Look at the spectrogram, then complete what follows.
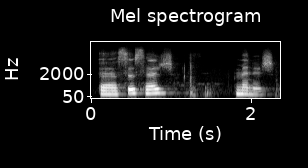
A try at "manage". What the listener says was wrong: You changed. It's not the same. الأربع الأولاد قلتيهم زي بعض بعدين زخرات غيرتي. They are the same. All of them. The same sound in the end.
